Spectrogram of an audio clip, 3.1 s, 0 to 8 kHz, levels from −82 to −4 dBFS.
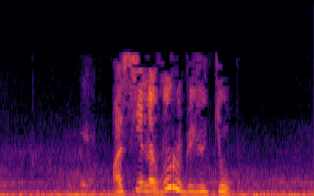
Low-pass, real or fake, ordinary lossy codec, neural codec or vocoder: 7.2 kHz; fake; MP3, 24 kbps; codec, 16 kHz, 2 kbps, X-Codec, HuBERT features, trained on balanced general audio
